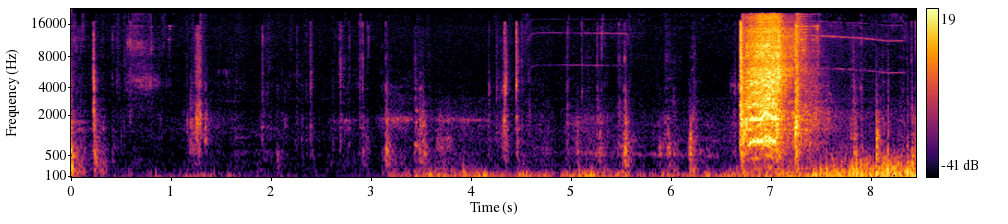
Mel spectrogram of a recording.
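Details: Jeep with a salvage-yard engine, after replacing the ignition coils to cure poor cold starting: quiet clicks, one short crank, catches first try without the usual double tap and settles to a steady idle.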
